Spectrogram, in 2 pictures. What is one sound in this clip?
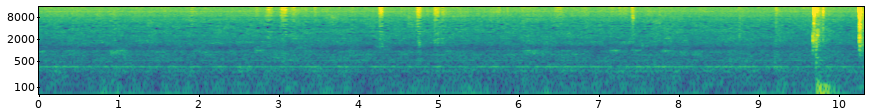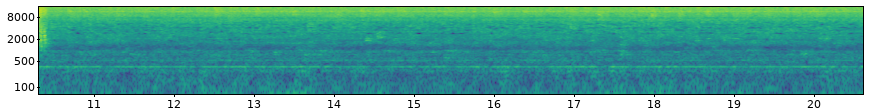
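A knife cuts through a crisp pepper.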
